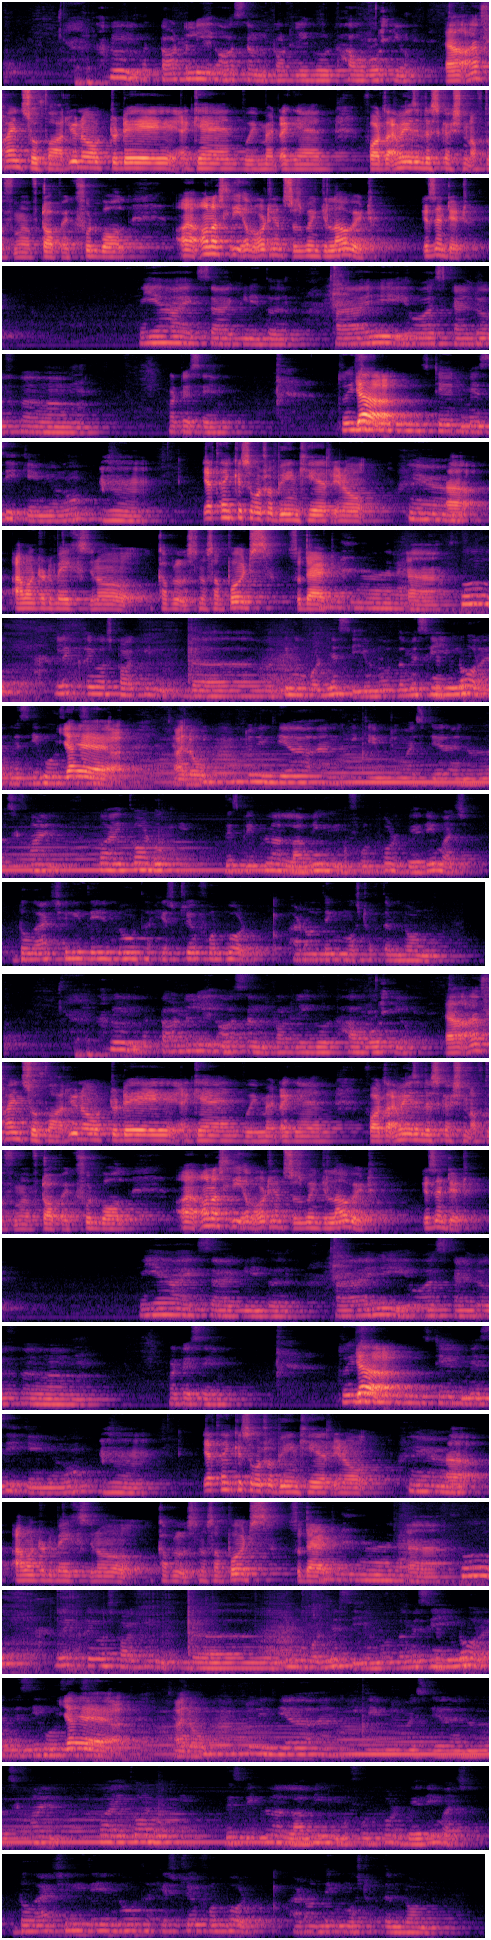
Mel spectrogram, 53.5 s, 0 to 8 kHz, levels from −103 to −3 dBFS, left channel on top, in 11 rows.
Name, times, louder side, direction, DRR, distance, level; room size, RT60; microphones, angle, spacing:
voice 1, 0.6-4.1 16.0-17.5 17.9-20.3 21.1-21.7 22.8-25.2 28.4-29.0 32.4-33.3 33.8-34.2 34.6-39.9 40.6-44.4 44.8-45.7 46.0-48.4 48.8-51.2 51.6-53.1, left 2 dB, 85° left, 5 dB, 1.1 m, -43 dB
voice 2, 4.4-11.1 11.5-13.5 13.9-14.3 17.9-18.1 23.0-23.4 25.3-25.8 26.4-28.0 28.8-32.7 33.3-33.6 38.4-38.5 39.6-40.2 40.7-41.0, left 3 dB, 25° left, 10 dB, 0.5 m, -35 dB
sound 1, 33.1-38.1, right 1 dB, 50° right, 2.2 m, -58 dB
sound 2, 39.0-47.8, equal, ahead, 0.8 m, -47 dB
7.1 x 6.0 x 4.9 m, 1.0 s
head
